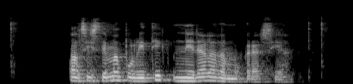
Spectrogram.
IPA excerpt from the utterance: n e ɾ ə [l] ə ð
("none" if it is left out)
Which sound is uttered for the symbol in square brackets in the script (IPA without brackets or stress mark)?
l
